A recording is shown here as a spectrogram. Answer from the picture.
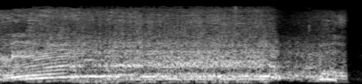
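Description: dairy cows mooing

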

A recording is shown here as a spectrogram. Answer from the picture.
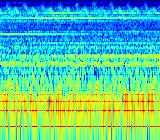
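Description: helicopter in flight

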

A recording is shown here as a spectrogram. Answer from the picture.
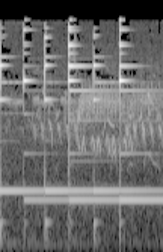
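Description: doorbell ringing

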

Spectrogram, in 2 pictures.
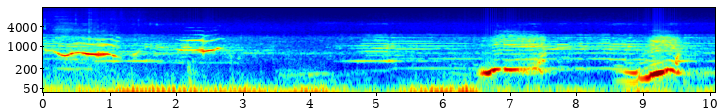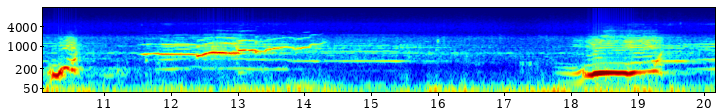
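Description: humpback whale song

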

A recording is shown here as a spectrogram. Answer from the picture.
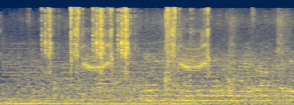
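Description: camera shutter clicks

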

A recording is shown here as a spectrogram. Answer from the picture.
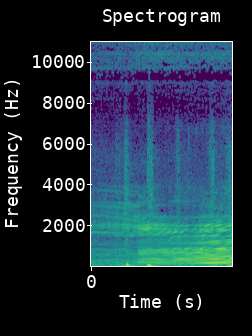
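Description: cow mooing

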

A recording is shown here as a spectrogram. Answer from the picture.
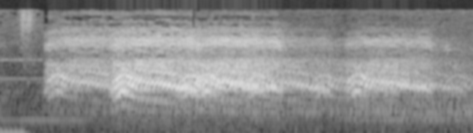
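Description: crow cawing

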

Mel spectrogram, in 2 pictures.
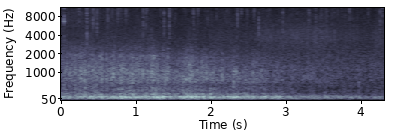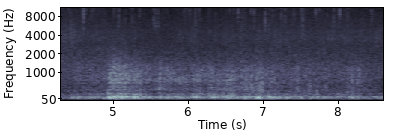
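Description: rain falling

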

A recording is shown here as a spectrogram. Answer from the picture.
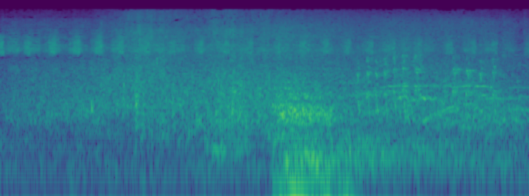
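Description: cicadas chirping

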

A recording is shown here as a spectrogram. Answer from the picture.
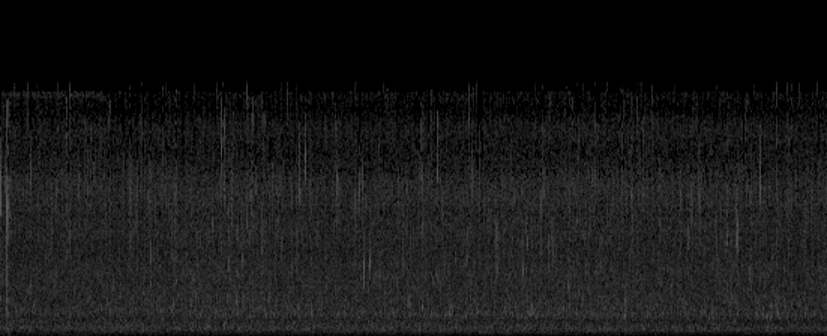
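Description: murmuring river stream

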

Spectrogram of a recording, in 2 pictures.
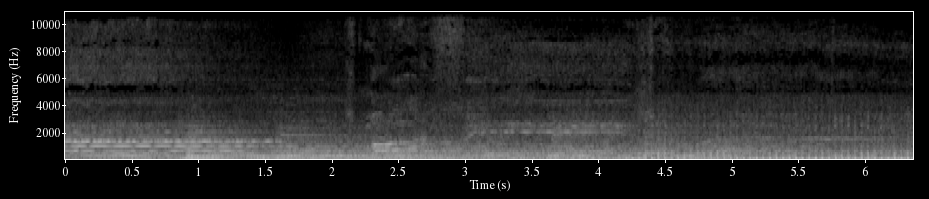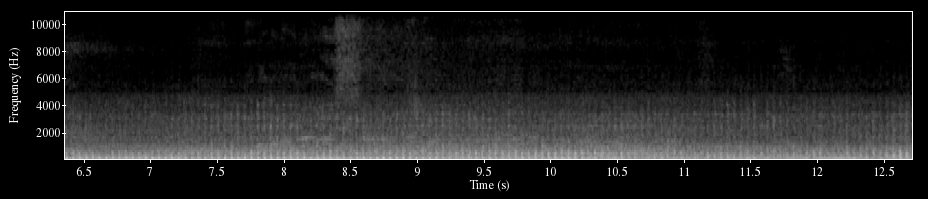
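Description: helicopter flying overhead

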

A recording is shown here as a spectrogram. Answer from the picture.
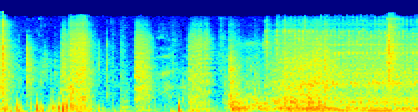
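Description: boat engine starting up

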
